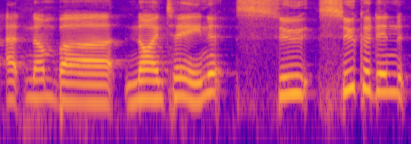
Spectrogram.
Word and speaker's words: Suikoden: It's Suikoden.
